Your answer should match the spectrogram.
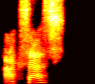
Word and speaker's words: AXS: It's spelled Access, but it's pronounced Access.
